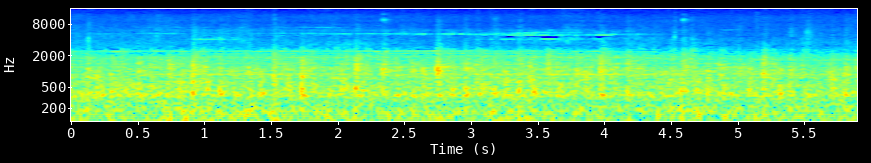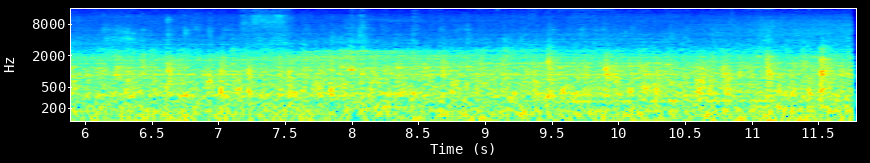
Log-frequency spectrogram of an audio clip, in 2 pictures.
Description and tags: Field-recording of escalator at a Dutch trainstation.
Recorded going up the escalator from start to end.
escalator, field-recording, fieldrecording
